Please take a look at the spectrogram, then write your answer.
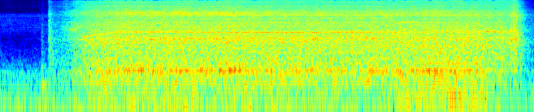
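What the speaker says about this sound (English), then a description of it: "So take our cordless drill" A cordless drill whirs steadily for a few seconds at close range, drilling a hole in a wall to mount an inverter, starting abruptly and cutting off at the end, with no talking.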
